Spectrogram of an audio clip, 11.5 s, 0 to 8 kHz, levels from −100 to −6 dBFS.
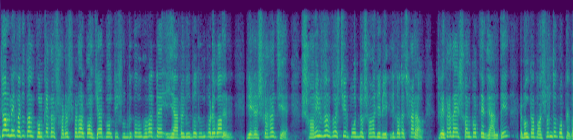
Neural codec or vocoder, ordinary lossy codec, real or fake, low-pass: codec, 16 kHz in and 24 kHz out, 0.6 kbps, FireRedTTS-2 codec; none; fake; 7.2 kHz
